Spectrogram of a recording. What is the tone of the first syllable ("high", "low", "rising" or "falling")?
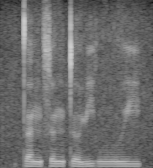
low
